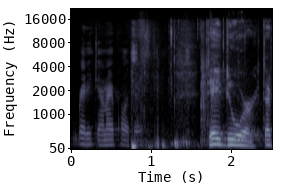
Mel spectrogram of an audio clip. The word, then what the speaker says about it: Dave Doer: Dave Doer. Did I pronounce that right, Frank? Yeah, Mr. Dave Doer.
